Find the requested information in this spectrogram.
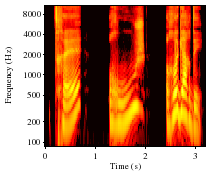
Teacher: Il est guttural, produit au fond de la gorge. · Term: la prononciation du R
